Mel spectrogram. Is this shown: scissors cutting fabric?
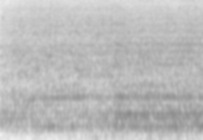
no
